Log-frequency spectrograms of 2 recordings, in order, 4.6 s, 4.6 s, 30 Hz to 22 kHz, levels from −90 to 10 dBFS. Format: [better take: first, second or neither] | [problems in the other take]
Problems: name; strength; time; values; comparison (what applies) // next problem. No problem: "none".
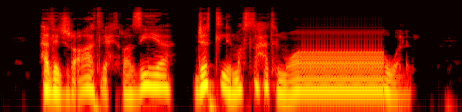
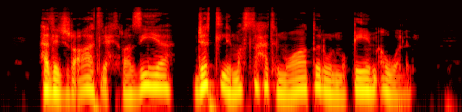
second | audio freezing; at 3 s for 1 s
